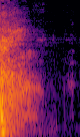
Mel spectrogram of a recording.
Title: Macho Sick? Cough Cough Edition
